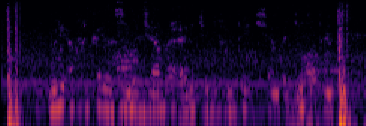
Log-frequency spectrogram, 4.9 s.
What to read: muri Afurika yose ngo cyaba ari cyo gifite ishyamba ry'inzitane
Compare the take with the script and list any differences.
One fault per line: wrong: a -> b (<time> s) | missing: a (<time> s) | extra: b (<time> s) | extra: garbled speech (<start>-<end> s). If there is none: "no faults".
no faults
